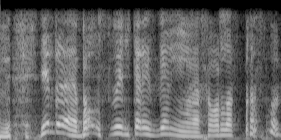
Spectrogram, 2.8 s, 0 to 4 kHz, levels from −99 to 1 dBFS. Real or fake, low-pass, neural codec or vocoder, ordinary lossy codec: fake; 3.6 kHz; codec, 24 kHz, 1 kbps, SNAC; none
